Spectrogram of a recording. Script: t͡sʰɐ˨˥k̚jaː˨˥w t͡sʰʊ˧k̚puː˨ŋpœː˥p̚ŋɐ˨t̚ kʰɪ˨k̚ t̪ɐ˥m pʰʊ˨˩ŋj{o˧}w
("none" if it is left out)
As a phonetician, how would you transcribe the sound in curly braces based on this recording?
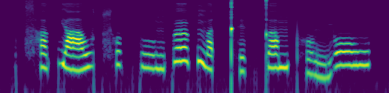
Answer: o˥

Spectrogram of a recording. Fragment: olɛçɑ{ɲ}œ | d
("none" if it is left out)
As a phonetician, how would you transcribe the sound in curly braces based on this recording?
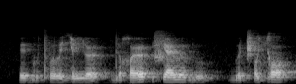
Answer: ɲ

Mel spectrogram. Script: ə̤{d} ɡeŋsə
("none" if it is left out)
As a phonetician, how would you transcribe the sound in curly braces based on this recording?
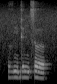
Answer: n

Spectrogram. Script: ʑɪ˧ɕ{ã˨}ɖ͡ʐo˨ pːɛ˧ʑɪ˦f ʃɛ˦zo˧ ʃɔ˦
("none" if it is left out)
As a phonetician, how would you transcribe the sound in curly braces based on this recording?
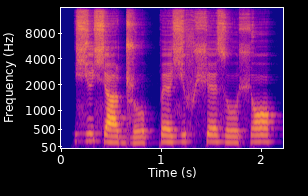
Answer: a˨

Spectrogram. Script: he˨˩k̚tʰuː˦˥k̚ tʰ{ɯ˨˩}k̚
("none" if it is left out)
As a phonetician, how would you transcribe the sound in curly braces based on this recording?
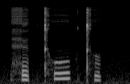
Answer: ɯ˨˩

